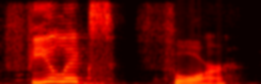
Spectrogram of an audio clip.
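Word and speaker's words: Félix Faure: Felix Faure. Felix, F-A-U-R-E. Far, it's French.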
